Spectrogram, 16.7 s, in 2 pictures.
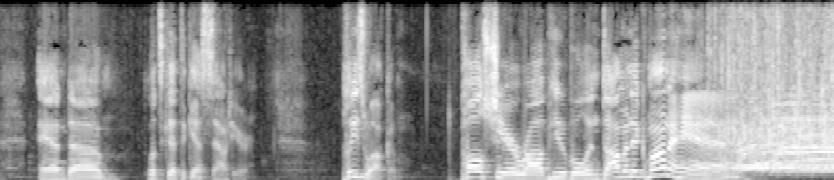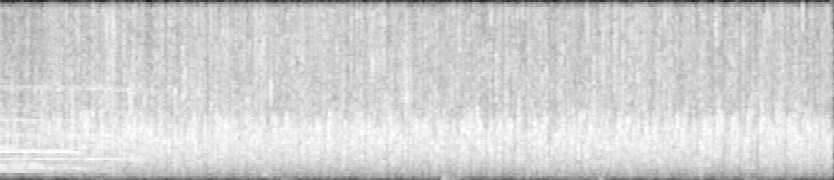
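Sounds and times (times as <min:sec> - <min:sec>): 
speech: 0:00.4 - 0:02.6, 0:03.5 - 0:04.1, 0:04.7 - 0:07.7
audience applause: 0:07.1 - 0:16.6.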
